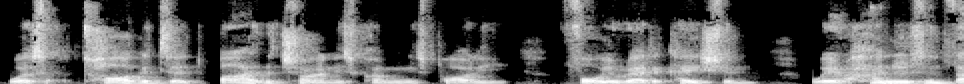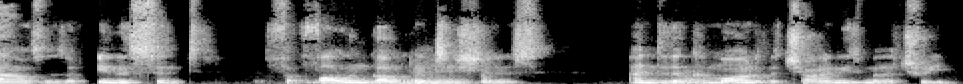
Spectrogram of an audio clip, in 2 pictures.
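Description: A man from South Africa speaking as an investigative reporter and interview guest, earnestly presenting in a formal, emphatic way and often repeating himself. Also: fairly low pitch. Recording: roomy, echoing voice.

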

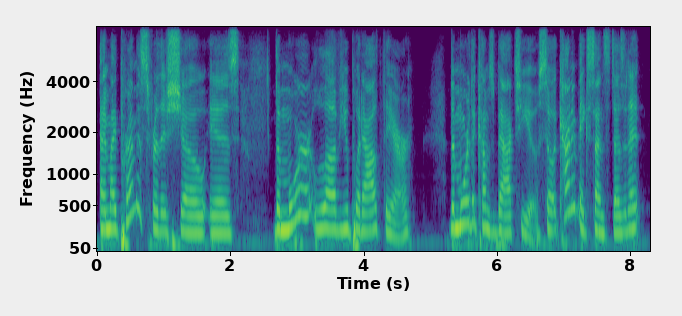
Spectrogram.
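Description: A woman's voice: mid-range voice, no room sound. Cheery lady host talking solo with a bit of a cold, muffled dry audio. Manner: upbeat, chatty, encouraging. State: has a cold, clears throat often. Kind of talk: solo talk show monologue.

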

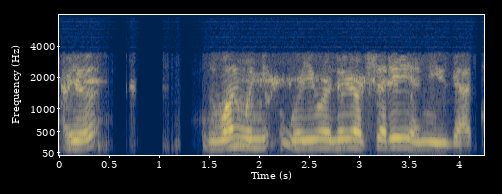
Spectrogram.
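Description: A man hosting a conference call in a casual, rambling way, pausing often mid-sentence, heard over the telephone. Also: fairly high pitch. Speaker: host of a conference call show. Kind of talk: casual, rambling talk to callers. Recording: narrow phone line with background noise.

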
